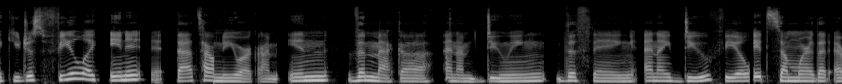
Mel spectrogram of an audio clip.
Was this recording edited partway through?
yes; 5 cuts; at 1.0 s, 1.5 s, 2.1 s, 3.4 s, 7.5 s

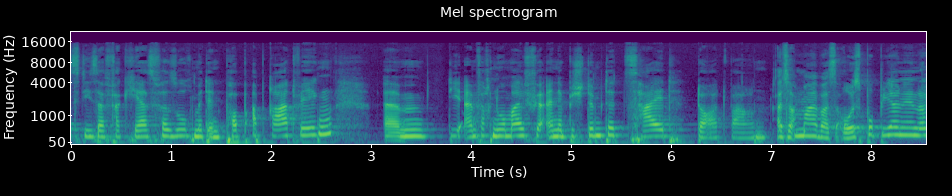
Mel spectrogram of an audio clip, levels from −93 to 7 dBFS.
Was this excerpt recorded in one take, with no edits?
no; 1 cut; at 7.2 s

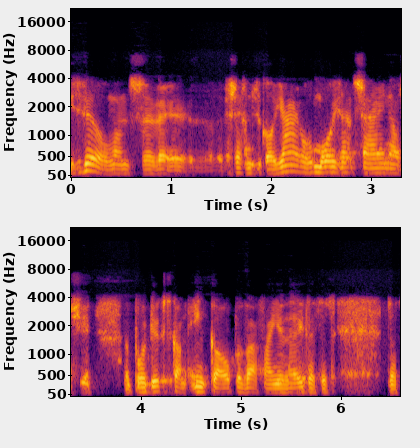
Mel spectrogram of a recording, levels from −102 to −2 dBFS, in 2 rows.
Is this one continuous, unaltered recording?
yes; 0 cuts

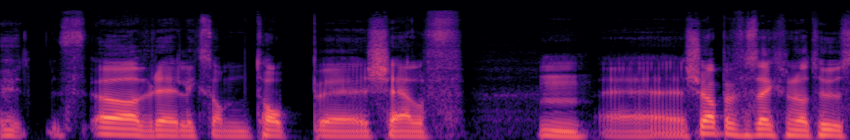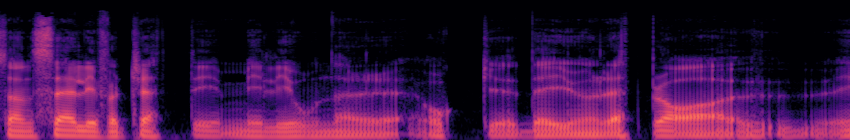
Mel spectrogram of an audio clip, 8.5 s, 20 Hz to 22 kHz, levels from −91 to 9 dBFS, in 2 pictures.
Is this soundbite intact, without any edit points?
yes; 0 cuts

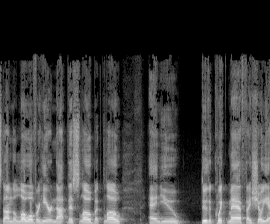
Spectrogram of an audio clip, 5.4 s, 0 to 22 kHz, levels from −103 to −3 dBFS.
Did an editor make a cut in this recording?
yes; 1 cut; at 2.1 s

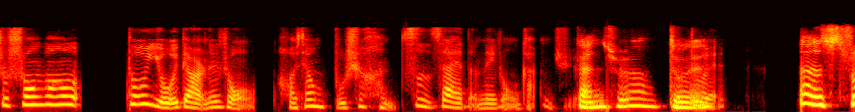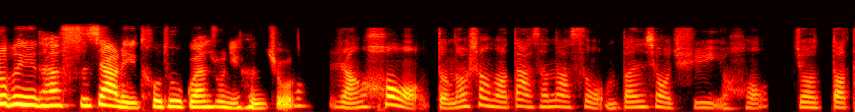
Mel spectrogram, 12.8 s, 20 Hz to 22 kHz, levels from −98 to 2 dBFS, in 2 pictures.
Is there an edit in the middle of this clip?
yes; 1 cut; at 8.8 s

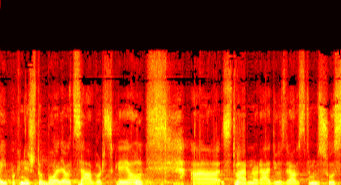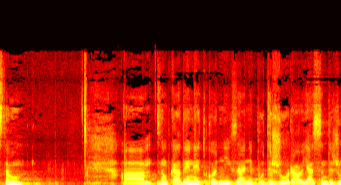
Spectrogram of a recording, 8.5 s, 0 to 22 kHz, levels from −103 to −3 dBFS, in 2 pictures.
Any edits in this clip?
yes; 1 cut; at 6.2 s

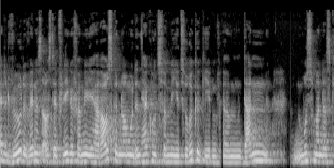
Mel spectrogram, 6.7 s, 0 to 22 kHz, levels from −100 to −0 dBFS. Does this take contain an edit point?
yes; 2 cuts; at 2.8 s, 4.4 s

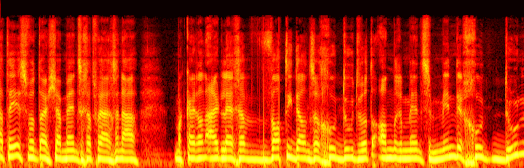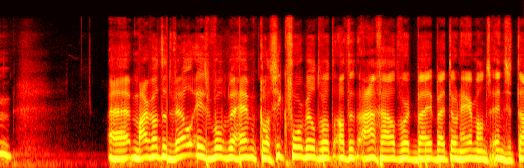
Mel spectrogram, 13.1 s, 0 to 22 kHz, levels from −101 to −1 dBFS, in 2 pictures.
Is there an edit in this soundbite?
no; 0 cuts

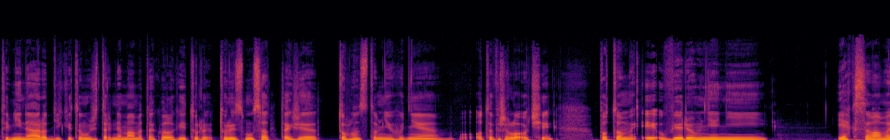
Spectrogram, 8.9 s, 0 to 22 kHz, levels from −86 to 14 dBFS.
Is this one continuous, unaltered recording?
no; 1 cut; at 2.7 s

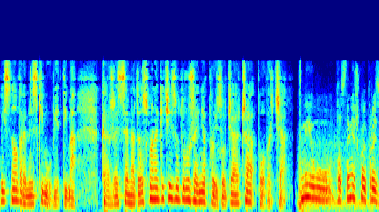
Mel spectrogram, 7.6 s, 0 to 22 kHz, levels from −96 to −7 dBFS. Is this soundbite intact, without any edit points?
yes; 0 cuts

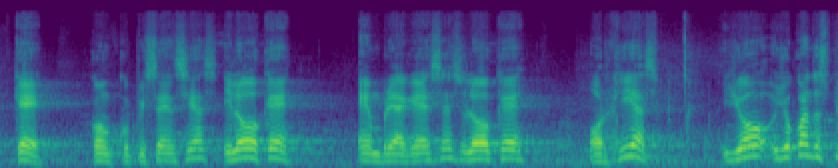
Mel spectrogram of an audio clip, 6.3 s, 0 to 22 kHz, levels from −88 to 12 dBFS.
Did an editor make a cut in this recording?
no; 0 cuts

